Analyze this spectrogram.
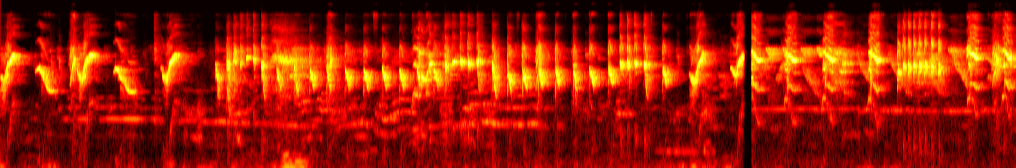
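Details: Long-tailed shrike of the Priangan variety, a young bird just out of its spotted plumage, singing intensely: a dense, fast run of high chattering and whistled notes, sweeping and buzzy, with barely a break.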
